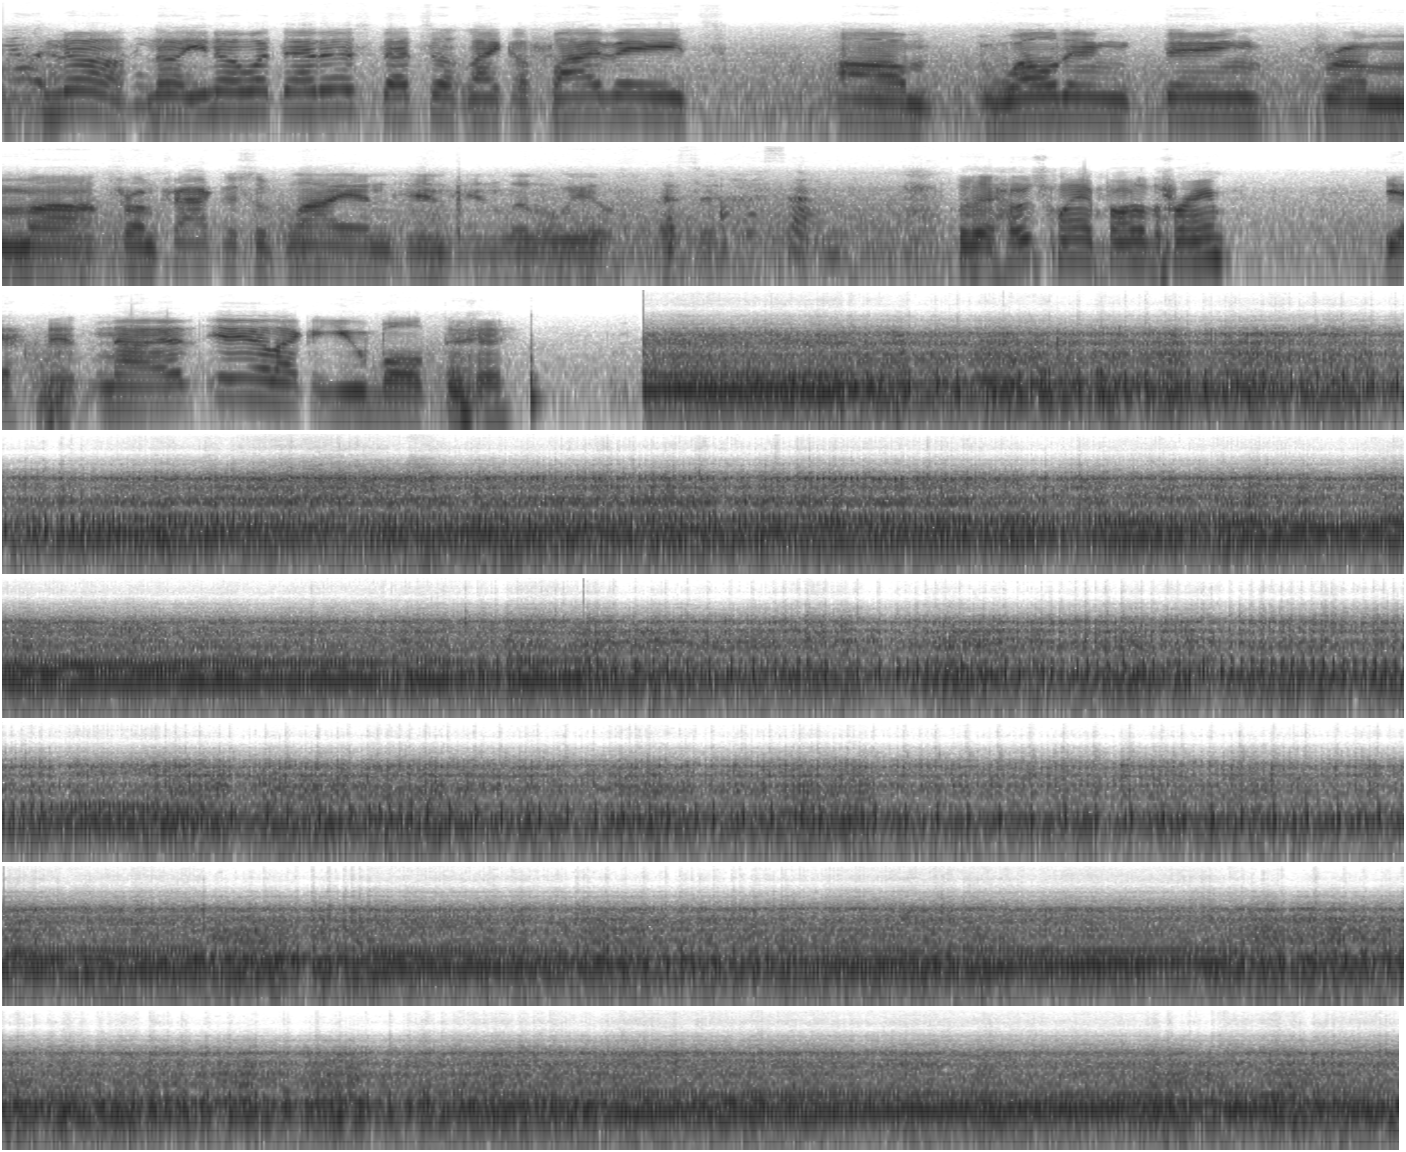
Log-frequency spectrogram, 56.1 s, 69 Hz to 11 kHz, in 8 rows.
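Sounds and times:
dirt bike engine running: 16.3s - 56.0s.

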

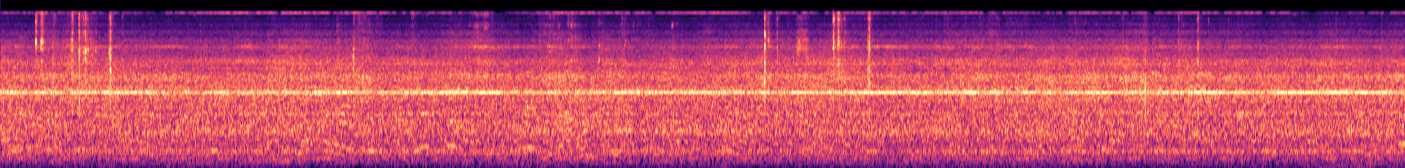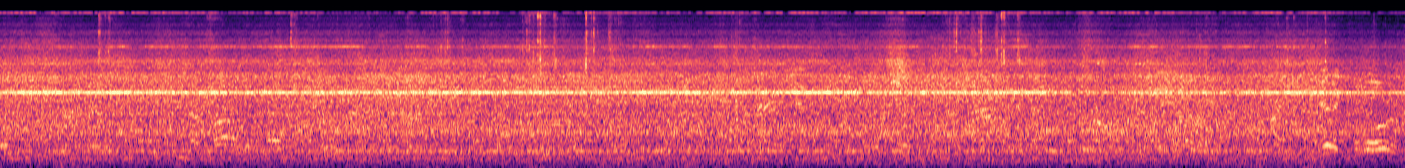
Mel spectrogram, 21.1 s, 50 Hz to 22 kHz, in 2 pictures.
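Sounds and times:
high-pitched whine: 0.0s - 21.0s
jet engines running: 0.0s - 21.0s.

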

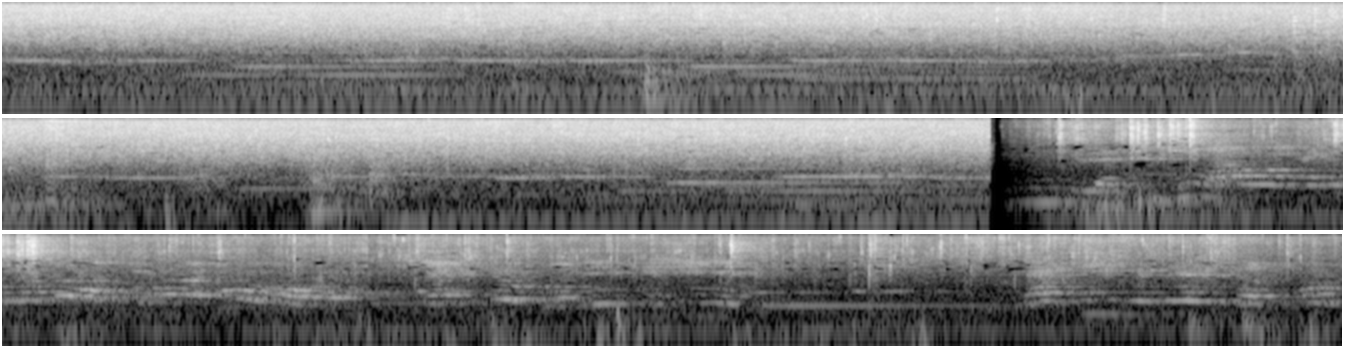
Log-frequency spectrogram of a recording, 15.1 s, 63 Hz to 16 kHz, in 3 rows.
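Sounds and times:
chicken frying in oil: 0.0s - 15.0s.

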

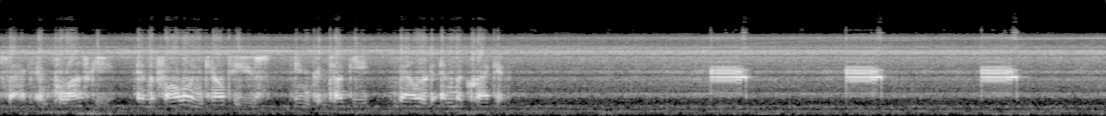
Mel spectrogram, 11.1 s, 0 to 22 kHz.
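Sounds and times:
radio hiss: 0.0s - 10.5s.

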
